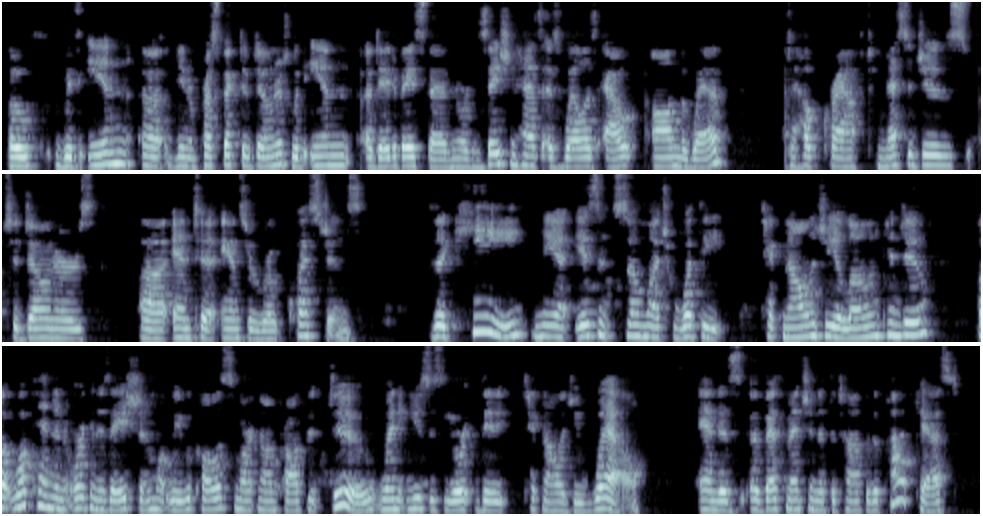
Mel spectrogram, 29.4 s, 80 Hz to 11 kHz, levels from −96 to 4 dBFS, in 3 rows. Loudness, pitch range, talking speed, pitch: -22 LUFS, 175-205 Hz, 155 wpm, 185 Hz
